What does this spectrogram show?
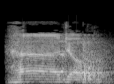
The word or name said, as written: Hajar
